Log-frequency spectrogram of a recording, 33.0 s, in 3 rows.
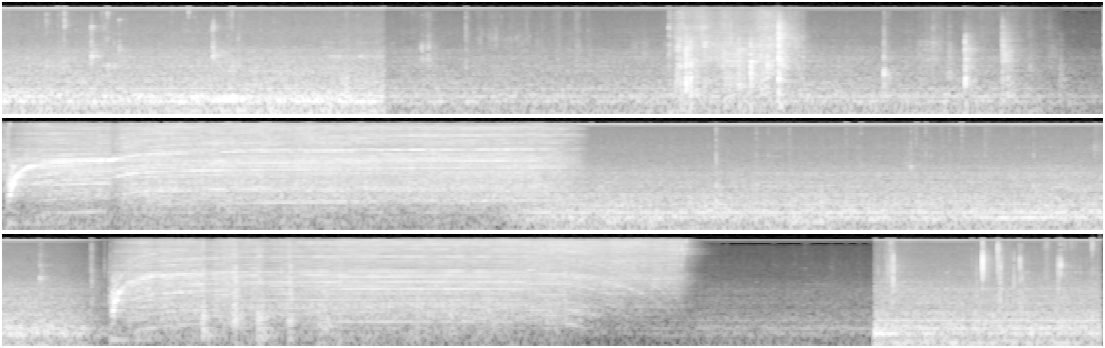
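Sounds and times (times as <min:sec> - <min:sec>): electric hand mixer whining: 0:11.1 - 0:16.9, 0:23.2 - 0:27.9.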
